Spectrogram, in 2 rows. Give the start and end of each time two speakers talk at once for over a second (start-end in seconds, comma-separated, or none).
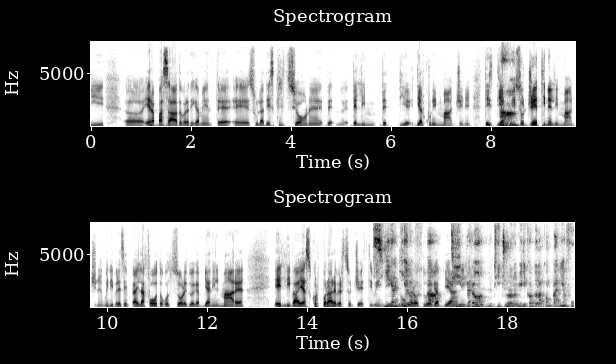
15.3-17.2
